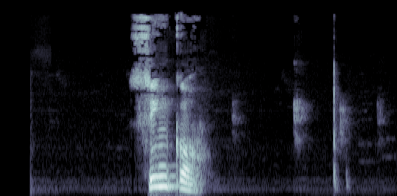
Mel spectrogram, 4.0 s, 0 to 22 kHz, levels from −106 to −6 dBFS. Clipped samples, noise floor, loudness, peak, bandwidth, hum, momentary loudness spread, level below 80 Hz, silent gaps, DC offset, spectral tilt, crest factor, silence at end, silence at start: under 0.1%; -84 dBFS; -22 LUFS; -4 dBFS; 16 kHz; none; 25 LU; -72 dBFS; none; under 0.1%; -4.5 dB/octave; 22 dB; 1.95 s; 1.3 s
